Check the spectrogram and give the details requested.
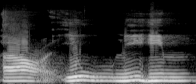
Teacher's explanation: একটু গলা চেপে উচ্চারণ করব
